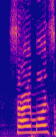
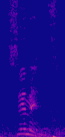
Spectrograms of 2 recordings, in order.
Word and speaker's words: Simmons: Simmons. Oh, Simmons, not Simons. It would be Simons if there was only one M. Oh, okay. Since there's two M's, it shortens the I.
